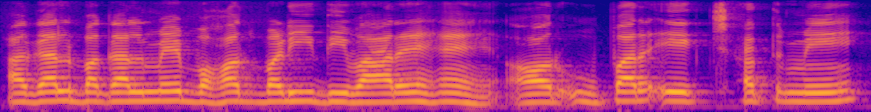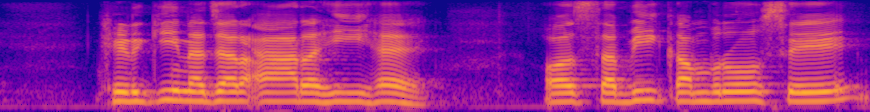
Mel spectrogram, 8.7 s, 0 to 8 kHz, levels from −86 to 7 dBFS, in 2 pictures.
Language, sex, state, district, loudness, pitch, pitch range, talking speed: Hindi, female, Haryana, Jhajjar, -14 LUFS, 195 Hz, 190-205 Hz, 145 wpm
